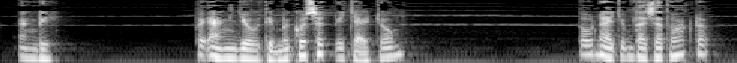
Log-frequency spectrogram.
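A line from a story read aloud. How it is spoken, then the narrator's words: Reassuring. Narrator (Vietnamese): Tôi trấn an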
